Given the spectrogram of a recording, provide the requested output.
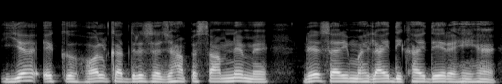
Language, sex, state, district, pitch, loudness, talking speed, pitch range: Hindi, male, Jharkhand, Ranchi, 135 Hz, -14 LUFS, 205 wpm, 130-140 Hz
